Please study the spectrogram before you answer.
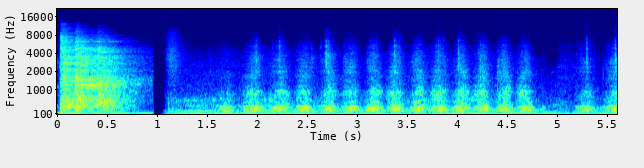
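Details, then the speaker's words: Radon Swoop enduro mountain bike: a dry, gritty rub repeats about three times a second as the cranks turn. Bottom bracket confirmed as the noise source on disassembly and replaced: worn bottom bracket. "voilà donc là ça part en démontage de boîtier de pédalier j'avais prévu et là je confirme la source du bruit"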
